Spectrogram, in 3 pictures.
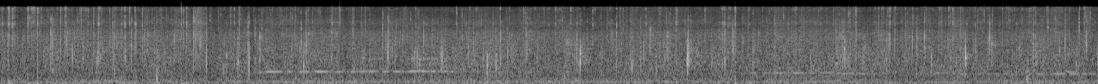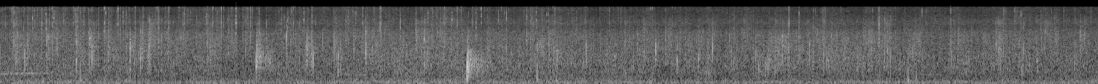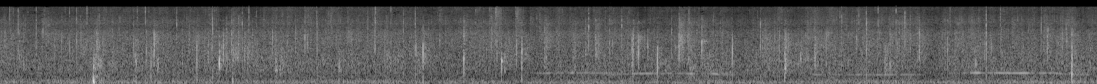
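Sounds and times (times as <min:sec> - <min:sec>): campfire crackling: 0:00.0 - 0:32.9
faint wavering whistle: 0:02.6 - 0:05.0, 0:30.6 - 0:32.7.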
